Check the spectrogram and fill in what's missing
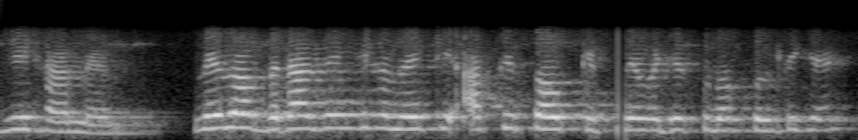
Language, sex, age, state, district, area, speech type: Hindi, female, 45-60, Uttar Pradesh, Sonbhadra, rural, conversation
